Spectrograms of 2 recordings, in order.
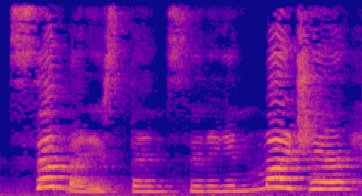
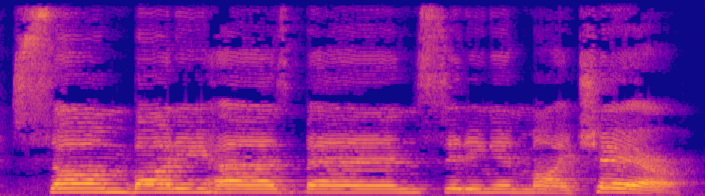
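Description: First: It is said in a tiny, small voice. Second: It is said in a big, deep voice. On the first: The smallest bear is speaking. "in his wee little voice" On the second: The largest bear is speaking. "in his great big voice"

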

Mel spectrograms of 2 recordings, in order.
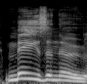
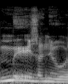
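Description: First: The voice is light and youthful. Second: The voice is deep, old and gruff. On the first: The speaker calls it wrong. "my 16-year-old Warden impression" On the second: The speaker calls it right. "like really old gruff, like he's a warrior"

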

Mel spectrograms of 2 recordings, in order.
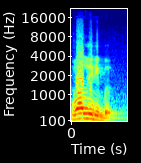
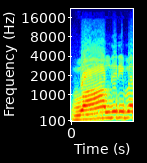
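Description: First: The first vowel is kept short. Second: The first vowel is drawn out long. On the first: The speaker calls it right. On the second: The speaker calls it wrong. "അങ്ങനെ വായിക്കത്തില്ല"

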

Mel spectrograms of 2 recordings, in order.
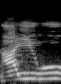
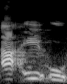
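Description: First: The vowels start softly, without a catch. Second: The vowels start hard, with a throat catch. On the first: The speaker calls it wrong. "আ ই উ নরম হয়ে গেল" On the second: The speaker calls it right. "হামজার উচ্চারণ শক্ত, আ ই উ এরকম"

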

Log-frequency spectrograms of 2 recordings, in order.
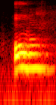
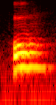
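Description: Both takes have the same delivery.

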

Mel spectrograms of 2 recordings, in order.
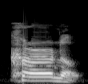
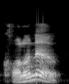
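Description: First: The word is said as two syllables, like ker-nel. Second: The word is said as three syllables, like col-o-nel. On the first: The speaker calls it right. "it's colonel" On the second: The speaker calls it wrong. "I'm sorry to break it to you, but this word is actually pronounced as"

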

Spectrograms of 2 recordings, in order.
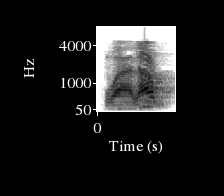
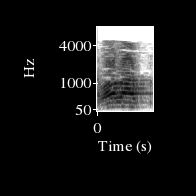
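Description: First: The L is thin with a plain a vowel. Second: The L is heavy and the vowel darkened. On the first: The speaker calls it right. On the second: The speaker calls it wrong.

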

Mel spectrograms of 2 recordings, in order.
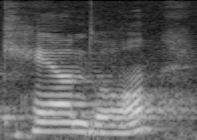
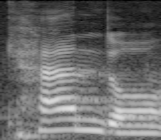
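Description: First: It is said with a standard American pronunciation. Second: It is said with a distinctive community pronunciation. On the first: "instead of candle" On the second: "distinct English pronunciation, like saying candle"

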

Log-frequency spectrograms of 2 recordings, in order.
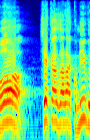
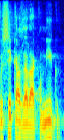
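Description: First: It is shouted loudly. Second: It is said softly, close to the ear.

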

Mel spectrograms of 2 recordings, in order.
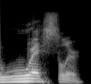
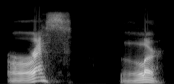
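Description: First: The word begins with a W sound. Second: The word begins with an R sound. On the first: The speaker calls it wrong. "we don't say wrestler" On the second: The speaker calls it right. "So the W is silent. The T is silent. It's wrestler"

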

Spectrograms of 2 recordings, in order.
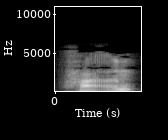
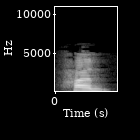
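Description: First: The pitch dips low and then rises. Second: The pitch stays high and level throughout. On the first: "third tone" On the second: "first tone"

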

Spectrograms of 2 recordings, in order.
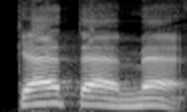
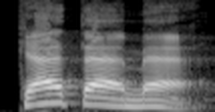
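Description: The two takes are said the same way.

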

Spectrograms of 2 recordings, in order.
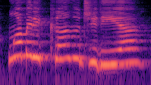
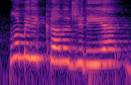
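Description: The two takes are said the same way.

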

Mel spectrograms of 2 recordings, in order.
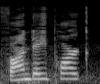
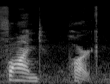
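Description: First: The first word ends with a pronounced vowel. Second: The first word ends without a final vowel. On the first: "does it sound like it's Fonday, that E" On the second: "or is it just silent?"

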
